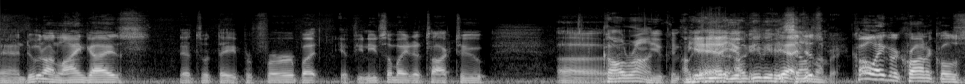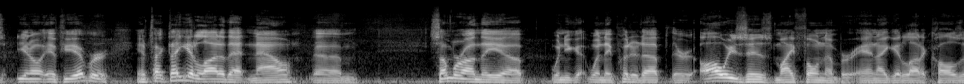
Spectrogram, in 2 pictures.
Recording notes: "LIVE" from Angel Stadium in Anaheim, CA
